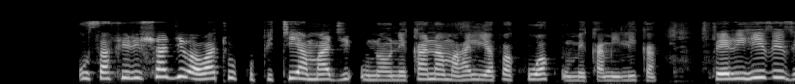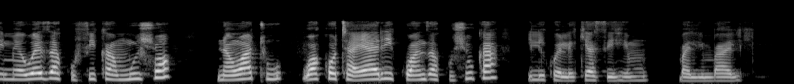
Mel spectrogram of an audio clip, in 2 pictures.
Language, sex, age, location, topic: Swahili, female, 25-35, Mombasa, government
